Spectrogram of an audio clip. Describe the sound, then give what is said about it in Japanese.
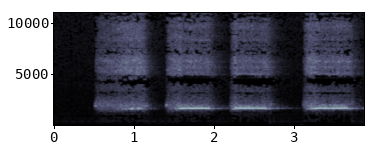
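A poorly sounding whistle gives four breathy, hissing blasts with a steady pitch. Each blast lasts well under a second, and its tone seems split into two notes sounding at once. No voices are present. “笛3、この笛がねちょっと鳴りが悪いの。”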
